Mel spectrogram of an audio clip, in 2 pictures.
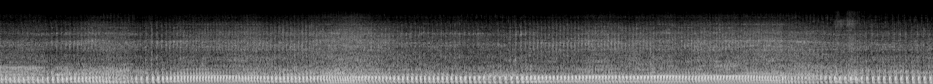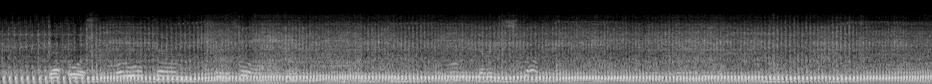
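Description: A dirt bike engine buzzes loudly up close, rising and falling as the throttle opens and closes.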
